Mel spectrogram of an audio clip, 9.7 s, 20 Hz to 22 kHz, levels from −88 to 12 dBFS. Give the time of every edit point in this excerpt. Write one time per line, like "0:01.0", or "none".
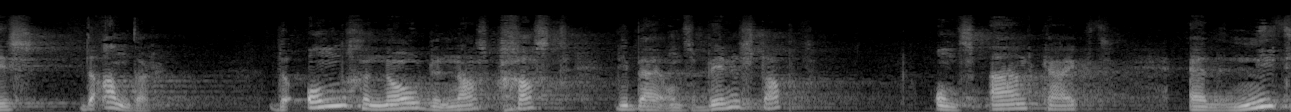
none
